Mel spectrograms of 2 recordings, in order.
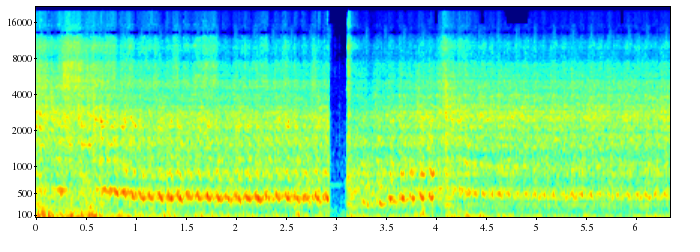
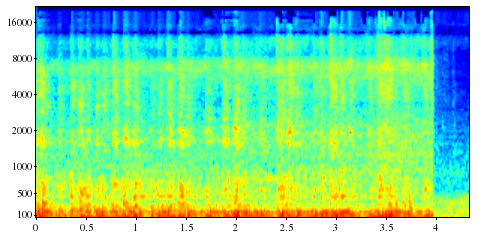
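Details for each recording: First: Car just fitted with a new Brawler 650 double-pumper carburetor after the old carb failed. The starter churns at a quick, steady beat but the engine never catches; there is spark, and the spark plugs are clearly fouled. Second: Deep, low rumble holds steady for about four seconds before cutting out, with the car back running after a new Brawler 650 double-pumper carb and new spark plugs. Rpm is unknown with no gauges; the engine idles evenly, normal idle.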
